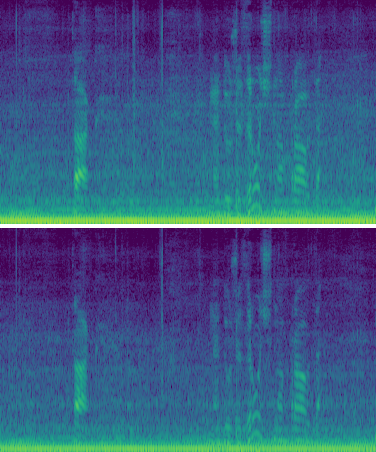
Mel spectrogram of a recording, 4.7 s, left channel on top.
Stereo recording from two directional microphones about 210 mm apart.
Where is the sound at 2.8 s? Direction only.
5° right (ahead or behind).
